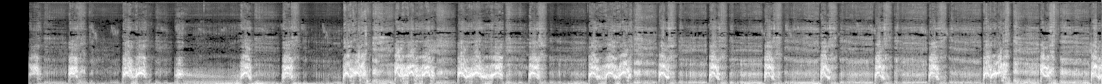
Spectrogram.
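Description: Kangal (Anatolian shepherd dog) barking angrily in a long run of repeated barks, about one a second, starting about half a second in. The dog is being deliberately provoked, so these are aggressive guarding barks.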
